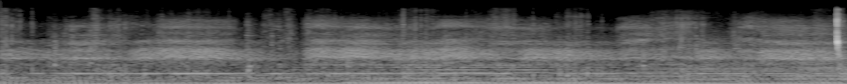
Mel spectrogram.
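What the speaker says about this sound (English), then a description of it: "There's a lot of birds." Crows caw in the snowy wilderness of The Long Dark survival game, a few harsh calls faint behind a steady low ambient hum and wind, with one brief sharp click near the end.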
